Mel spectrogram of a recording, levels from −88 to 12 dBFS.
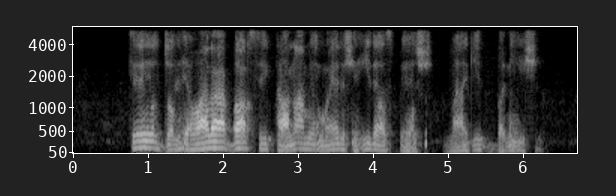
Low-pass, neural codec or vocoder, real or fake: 5.4 kHz; codec, 24 kHz, 1.5 kbps, HILCodec; fake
